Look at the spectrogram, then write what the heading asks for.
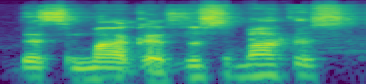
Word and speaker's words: Lysimachus: Lysimachus.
